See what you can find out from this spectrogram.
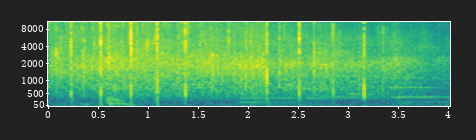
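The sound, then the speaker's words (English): Congregation applause in a church welcoming families forward for a child dedication. Steady, moderate clapping runs throughout, with a few louder individual claps standing out. “And in fact, would you guys put your hands together and welcome these families?”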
